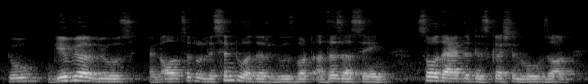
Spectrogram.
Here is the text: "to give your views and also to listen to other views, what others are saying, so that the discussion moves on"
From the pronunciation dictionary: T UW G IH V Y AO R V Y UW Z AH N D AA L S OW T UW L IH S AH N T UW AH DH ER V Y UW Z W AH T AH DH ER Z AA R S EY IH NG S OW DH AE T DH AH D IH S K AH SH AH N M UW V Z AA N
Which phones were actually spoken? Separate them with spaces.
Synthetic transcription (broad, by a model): T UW G IH V Y AO R V Y UW Z AH N D AA L S OW T UW L IH S AH N T UW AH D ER V Y UW Z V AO T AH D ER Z AA R S EY IH NG S OW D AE T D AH D IH S K AH SH AH N M UW V Z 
